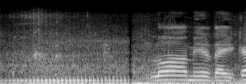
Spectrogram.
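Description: A voice vocalising drawn-out "eh" sounds that rise and fall in pitch, inside a moving car over its engine and road noise.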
